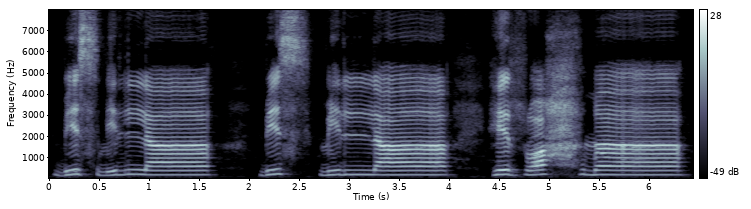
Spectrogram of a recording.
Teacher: لفظ اللہ کو آپ نے ایک الف کے برابر کھینچ کر پڑھنا ہے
